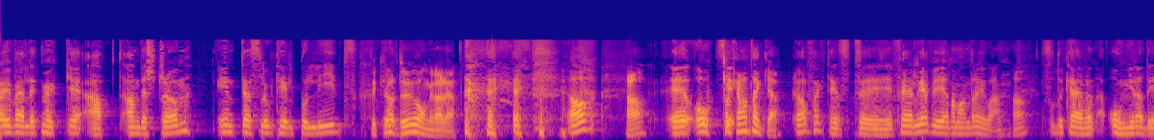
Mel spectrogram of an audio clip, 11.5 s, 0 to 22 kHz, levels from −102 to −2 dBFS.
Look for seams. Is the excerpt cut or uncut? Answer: uncut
